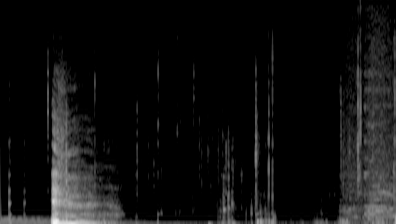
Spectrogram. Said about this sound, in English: I had to take a drink of water. I had to. My my throat was was uh, closing up on me.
